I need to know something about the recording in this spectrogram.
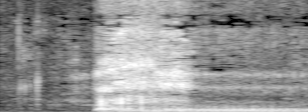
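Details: A cat makes a noise likened to a radar: a sudden, sustained rasping growl with a steady low hum beneath it, lasting about a second indoors.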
